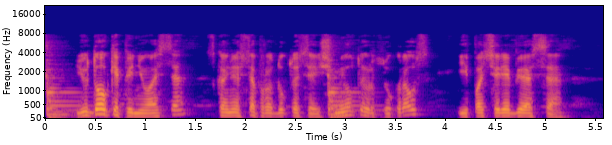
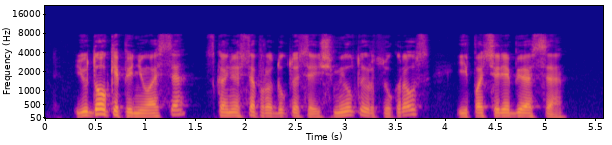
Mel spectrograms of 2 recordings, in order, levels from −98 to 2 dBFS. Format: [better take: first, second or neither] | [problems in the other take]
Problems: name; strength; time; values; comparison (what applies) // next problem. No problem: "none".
second | noise reduction (classical method WPE with log-MMSE)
